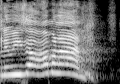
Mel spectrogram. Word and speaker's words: Luisa Omielan: It's Luisa Omielan.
